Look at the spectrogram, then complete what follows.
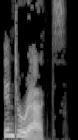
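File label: "interacts", British English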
